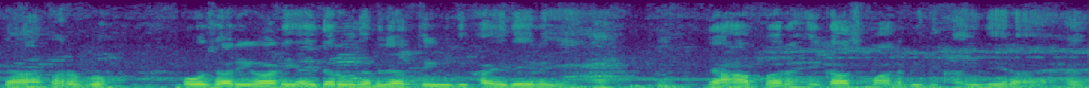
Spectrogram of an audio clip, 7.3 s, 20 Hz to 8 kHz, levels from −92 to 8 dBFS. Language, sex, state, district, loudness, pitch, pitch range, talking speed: Hindi, male, Haryana, Charkhi Dadri, -16 LUFS, 140 Hz, 130-145 Hz, 190 wpm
